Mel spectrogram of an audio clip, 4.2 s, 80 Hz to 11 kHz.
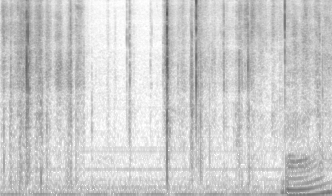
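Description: US $50 paper banknotes being counted by hand, each bill peeled and flicked off the stack with a crisp papery snap; the snaps come irregularly, the loudest about two seconds in.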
